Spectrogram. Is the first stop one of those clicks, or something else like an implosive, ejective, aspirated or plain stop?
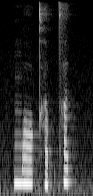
aspirated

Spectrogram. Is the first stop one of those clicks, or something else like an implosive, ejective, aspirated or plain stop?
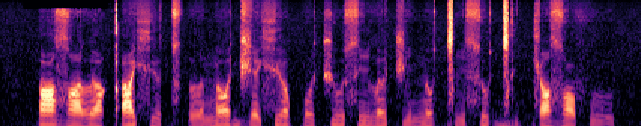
ejective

